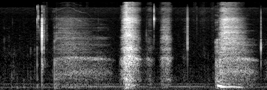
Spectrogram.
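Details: Small sneezes from a young man (K-pop singer) during a broadcast: quick in-breaths followed by two short, sharp bursts of air through the nose and mouth.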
